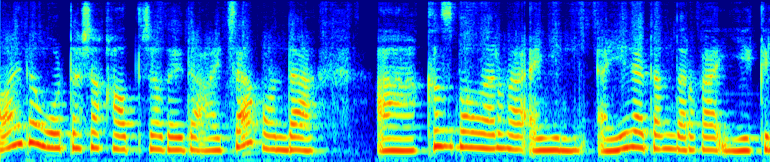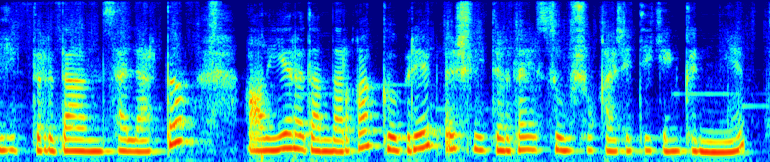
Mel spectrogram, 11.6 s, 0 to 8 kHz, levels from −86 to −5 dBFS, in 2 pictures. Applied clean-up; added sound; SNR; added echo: neural separator model SepFormer DNS4.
